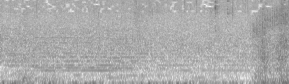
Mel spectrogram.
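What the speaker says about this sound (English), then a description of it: "It's raining" Steady soft rainfall in the World War II strategy game Panzer Corps, a faint even patter throughout that swells louder in the last half second.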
